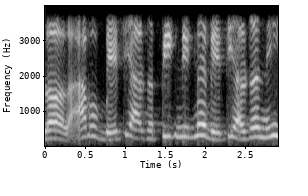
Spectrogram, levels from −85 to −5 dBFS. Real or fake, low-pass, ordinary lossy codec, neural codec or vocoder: real; 3.6 kHz; none; none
